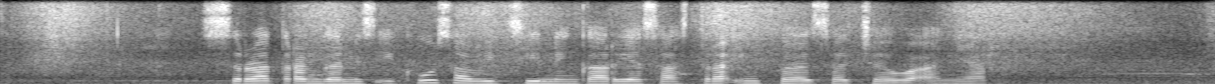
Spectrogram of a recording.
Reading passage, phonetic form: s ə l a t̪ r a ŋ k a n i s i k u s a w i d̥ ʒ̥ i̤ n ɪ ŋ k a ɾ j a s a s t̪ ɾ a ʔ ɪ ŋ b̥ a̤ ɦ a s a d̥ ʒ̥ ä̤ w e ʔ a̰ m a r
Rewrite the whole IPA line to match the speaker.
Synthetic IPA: s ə ɾ a t̪ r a ŋ ɡ a n ɪ s i k u s a w i d̥ ʒ̥ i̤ n ɪ ŋ k a ɾ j a s a s t̪ ɾ a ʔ ɪ ŋ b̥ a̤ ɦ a s a d̥ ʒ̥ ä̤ w a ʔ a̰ ɲ a r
